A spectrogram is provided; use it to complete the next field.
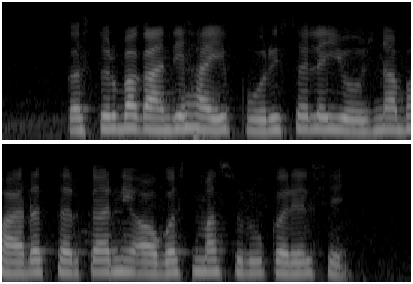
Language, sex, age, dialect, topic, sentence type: Marathi, female, 18-24, Northern Konkan, banking, statement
